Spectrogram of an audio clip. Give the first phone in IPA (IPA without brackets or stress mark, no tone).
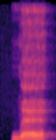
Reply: w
